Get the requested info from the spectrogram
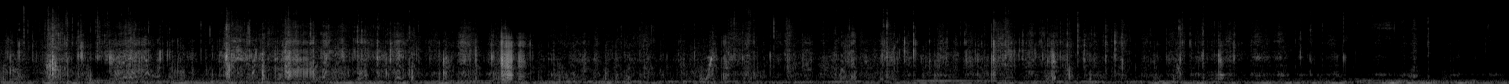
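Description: Packaging crinkling and rustling as a diamond painting kit is handled and opened, with sharper crackles about two and five seconds in and softer rustling in the second half.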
